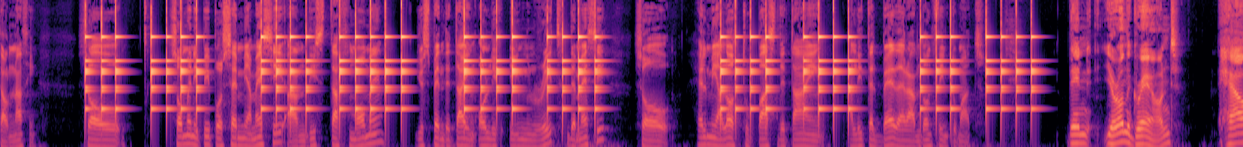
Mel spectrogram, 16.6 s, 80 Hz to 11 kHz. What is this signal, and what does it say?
Tap code, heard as taps on a metal pipe, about 5 knocks a second, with speech in English. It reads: OUT TO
